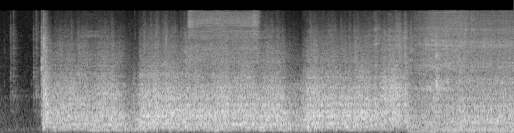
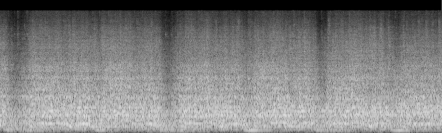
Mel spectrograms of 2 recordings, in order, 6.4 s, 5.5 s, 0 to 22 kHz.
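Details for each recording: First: 1940s Bay City Model 30 crane/dragline engine, idle over a decade, started with starting fluid: catches and settles into steady rumbling run with a few speed surges as throttle is opened; later shows 40 psi oil pressure. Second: 1940s Bay City Model 30 cable crane/dragline engine, unused over a decade: slow laboured cranking about one turn per second, never catching; 6-volt starter turns too slowly, starting fluid suggested.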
